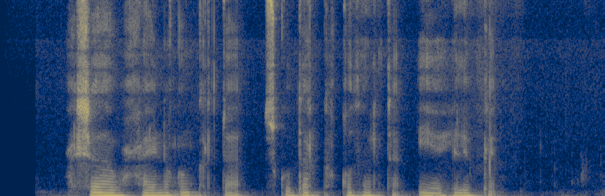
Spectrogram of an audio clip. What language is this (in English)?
Somali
